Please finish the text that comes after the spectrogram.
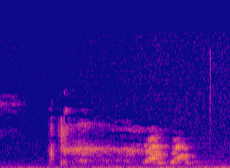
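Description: A dog barks in one drawn-out, strained and hoarse-sounding outburst lasting over a second, moderately loud, with no one talking over it.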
